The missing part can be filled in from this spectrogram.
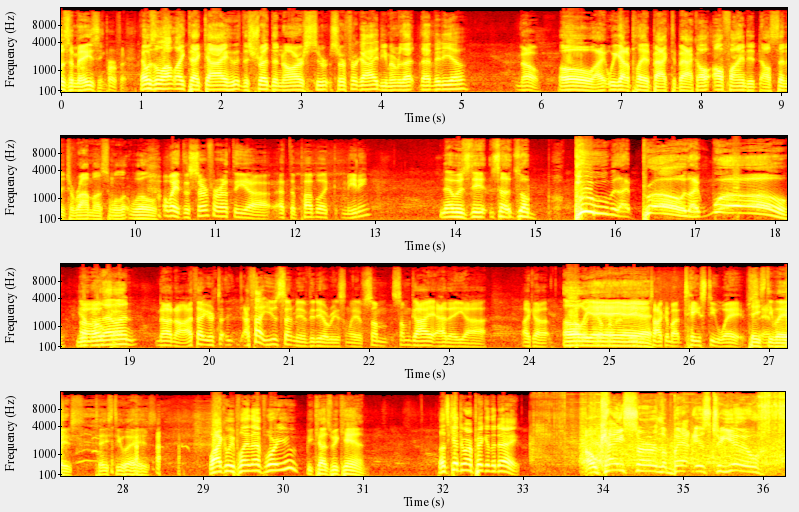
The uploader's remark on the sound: broadcasts live from the US Open at the Los Angeles Country Club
